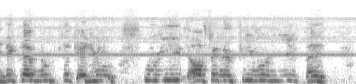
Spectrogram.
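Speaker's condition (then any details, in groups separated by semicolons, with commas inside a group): Cerebral palsy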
